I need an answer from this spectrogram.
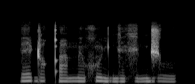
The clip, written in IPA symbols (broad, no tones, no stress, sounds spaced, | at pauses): ɛ ɖ ɔ qʼ ɛ m ɛ̃ χʷ ĩ ɖ ŋ ɡ ɛ̃ x ɪ n d͡ʒ ʊ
